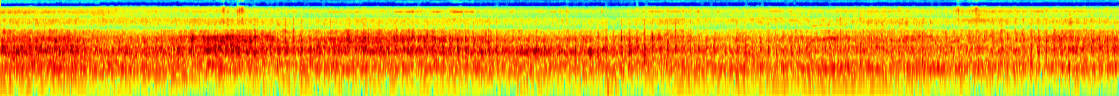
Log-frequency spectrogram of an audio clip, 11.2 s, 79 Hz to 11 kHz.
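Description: Bell 206B-3 JetRanger III helicopter hovering low and setting down on its skids: the steady run of its single turboshaft engine and the beat of its two-bladed main rotor, easing off slightly near the end.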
